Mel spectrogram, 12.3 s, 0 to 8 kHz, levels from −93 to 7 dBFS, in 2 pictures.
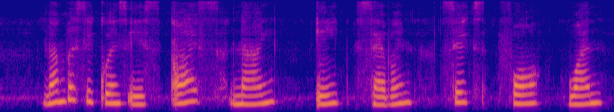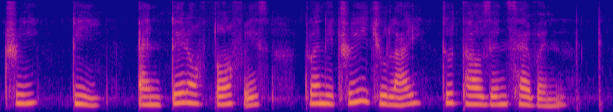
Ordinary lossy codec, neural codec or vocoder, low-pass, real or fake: none; codec, 16 kHz, 4.8 kbps, FACodec; none; fake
